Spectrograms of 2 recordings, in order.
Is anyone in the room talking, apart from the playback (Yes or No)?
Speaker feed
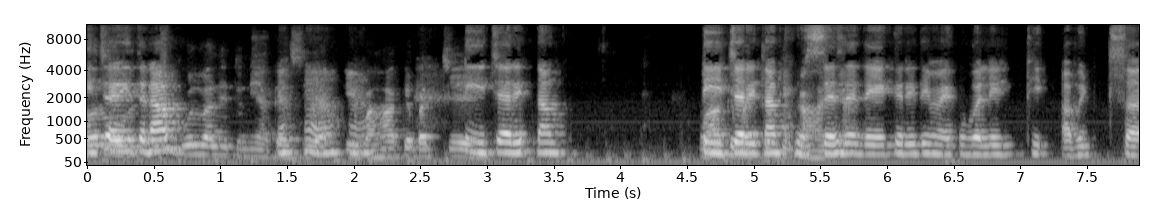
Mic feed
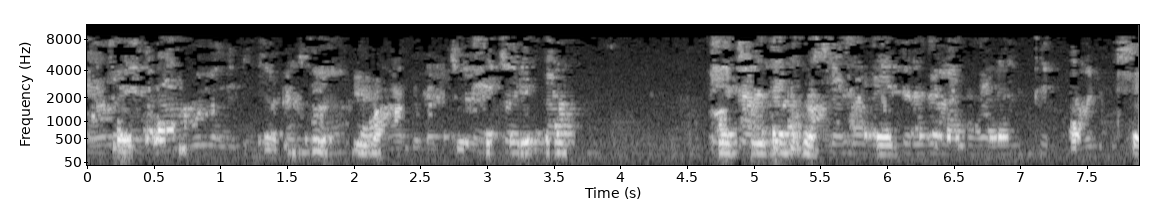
No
